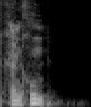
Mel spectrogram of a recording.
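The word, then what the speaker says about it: Cancún: Quintana Roo, Cozumel, Cancun. Oder Cancun, wie der Mexikaner sagt.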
